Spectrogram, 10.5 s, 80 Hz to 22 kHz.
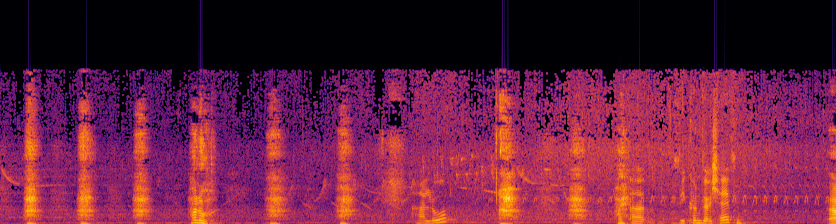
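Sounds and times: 
out-of-breath man panting heavily: 0:00.2 - 0:05.1, 0:06.2 - 0:07.9
speech: 0:02.4 - 0:02.8, 0:05.2 - 0:05.8, 0:07.7 - 0:09.5.

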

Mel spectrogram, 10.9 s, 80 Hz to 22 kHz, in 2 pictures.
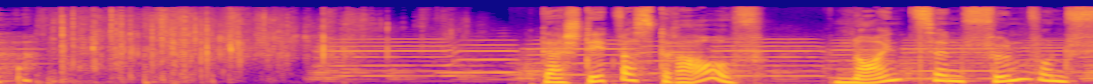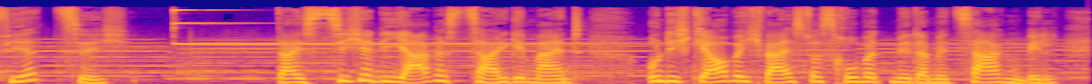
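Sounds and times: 
small scrap of paper being picked up and crinkled: 0:00.0 - 0:02.6
speech: 0:02.8 - 0:06.2, 0:06.9 - 0:10.9.

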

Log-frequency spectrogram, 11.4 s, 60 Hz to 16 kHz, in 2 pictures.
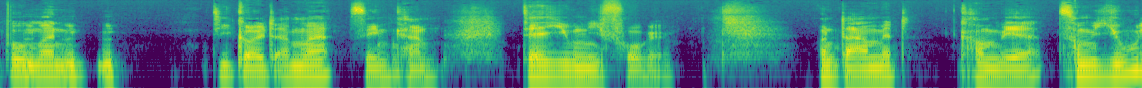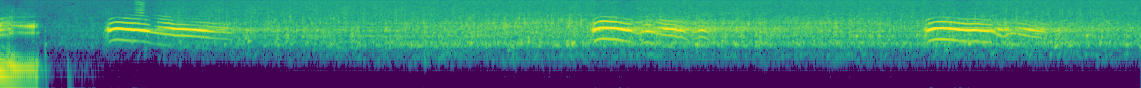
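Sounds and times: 
speech: 0:00.0 - 0:06.0
steady rush of flowing water: 0:05.9 - 0:11.4
common buzzard giving descending mewing calls: 0:06.2 - 0:07.2, 0:08.5 - 0:11.4.

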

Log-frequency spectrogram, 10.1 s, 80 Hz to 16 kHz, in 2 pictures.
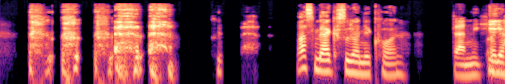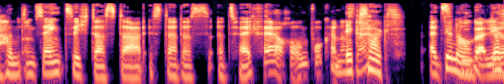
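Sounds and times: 
pretend coughs made as part of a breathing exercise: 0:00.3 - 0:01.8
speech: 0:00.4 - 0:02.3, 0:03.0 - 0:10.0.

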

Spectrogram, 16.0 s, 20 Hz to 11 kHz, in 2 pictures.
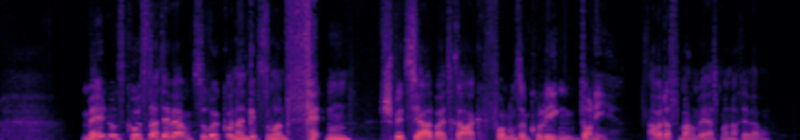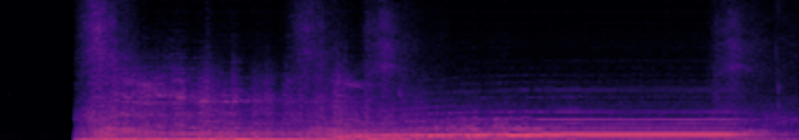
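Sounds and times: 
speech: 0:00.8 - 0:07.8
loud sustained horn blast: 0:08.8 - 0:15.9.

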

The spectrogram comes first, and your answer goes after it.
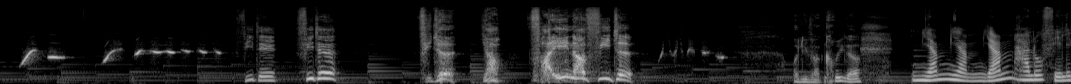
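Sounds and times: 
person whistling a short lilting tune: 0:00.2 - 0:02.4, 0:06.6 - 0:07.4
speech: 0:02.4 - 0:03.5, 0:04.2 - 0:06.4, 0:07.9 - 0:10.7.

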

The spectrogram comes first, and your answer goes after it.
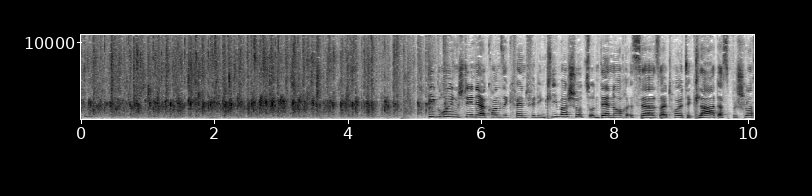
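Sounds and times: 
audience applause: 0:00.0 - 0:05.7
speech: 0:05.3 - 0:10.0.

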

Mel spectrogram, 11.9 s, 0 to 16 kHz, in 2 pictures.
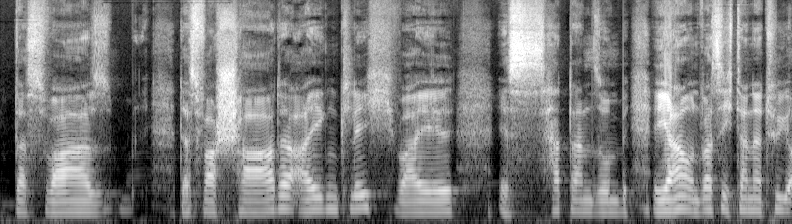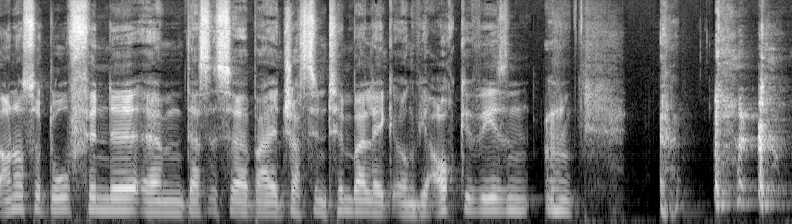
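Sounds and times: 
speech: 0:00.1 - 0:11.4
coughing: 0:10.9 - 0:11.8.

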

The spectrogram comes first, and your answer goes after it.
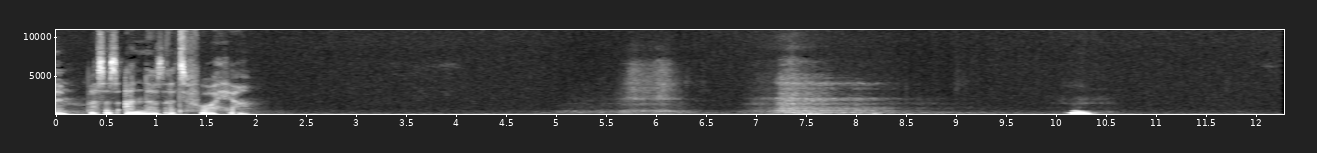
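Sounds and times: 
speech: 0:00.4 - 0:02.0
deep breathing during a guided relaxation exercise: 0:04.9 - 0:10.7.

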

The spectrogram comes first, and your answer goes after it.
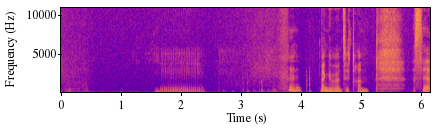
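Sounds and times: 
sleeping dog snoring: 0:01.5 - 0:02.8
small rustles: 0:02.6 - 0:04.4
speech: 0:03.8 - 0:06.1.

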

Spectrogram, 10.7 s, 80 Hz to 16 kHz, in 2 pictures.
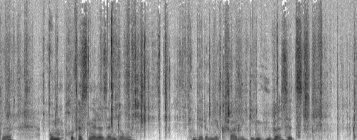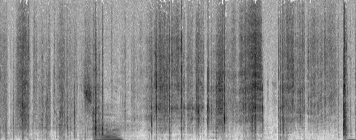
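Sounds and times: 
speech: 0:00.0 - 0:02.2, 0:02.8 - 0:04.9, 0:06.8 - 0:07.3
recycled paper wrapping rustling and tearing as a card packet is opened: 0:00.0 - 0:10.6.

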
